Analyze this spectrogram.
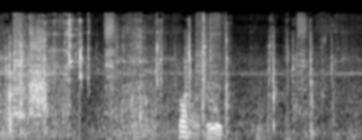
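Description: Metal hinge parts click and clack in a hand-operated press.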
